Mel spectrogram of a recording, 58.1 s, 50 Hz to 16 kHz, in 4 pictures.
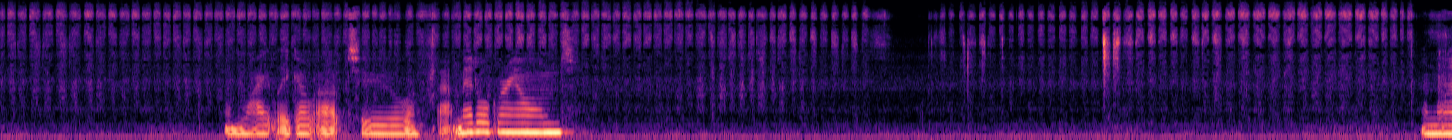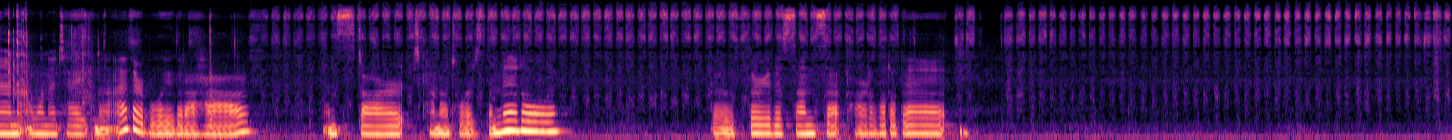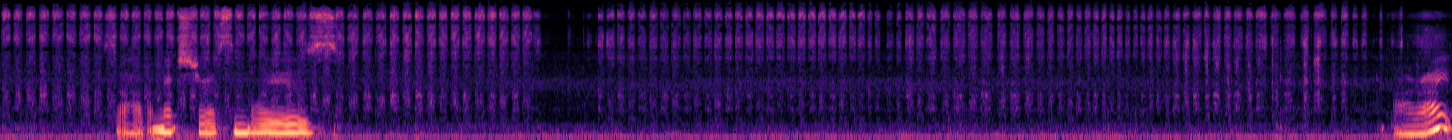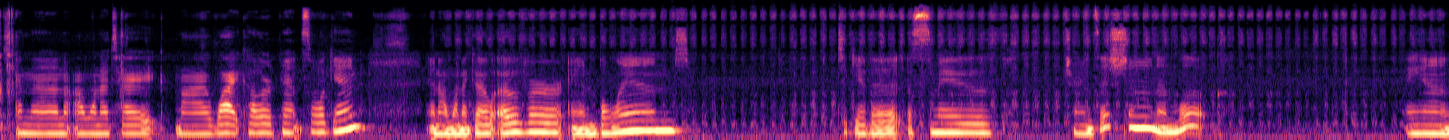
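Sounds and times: pencil shading on paper: 0.0s - 8.8s, 9.4s - 14.2s, 16.3s - 34.4s, 35.0s - 42.7s, 47.9s - 58.0s.

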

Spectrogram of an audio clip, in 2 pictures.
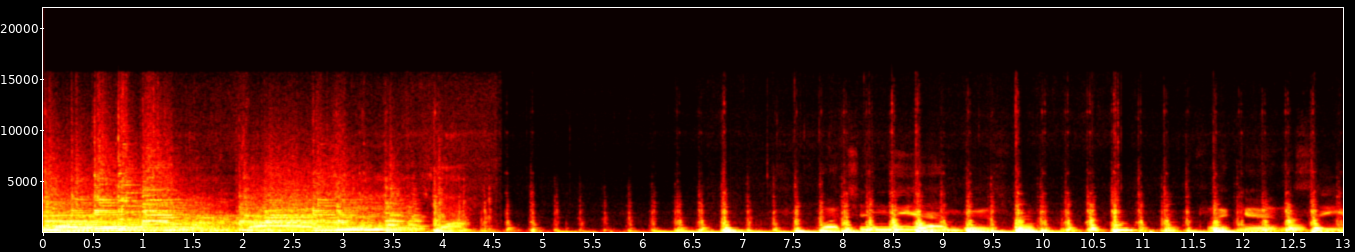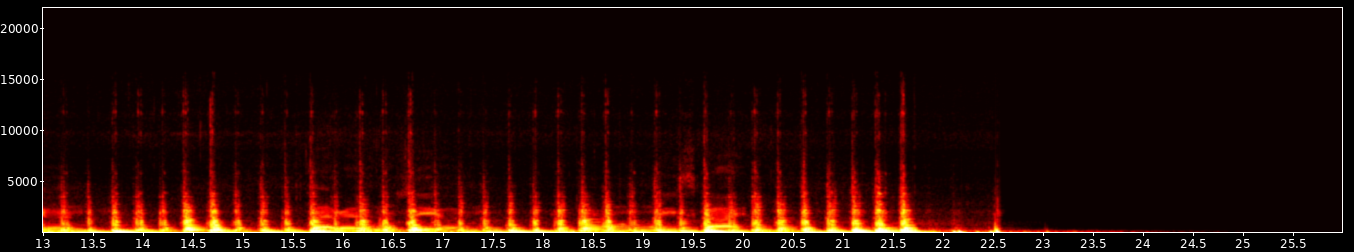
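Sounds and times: picked guitar notes: 0.0s - 22.1s.

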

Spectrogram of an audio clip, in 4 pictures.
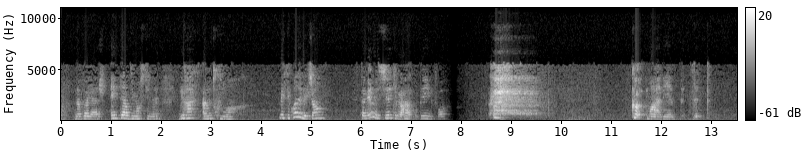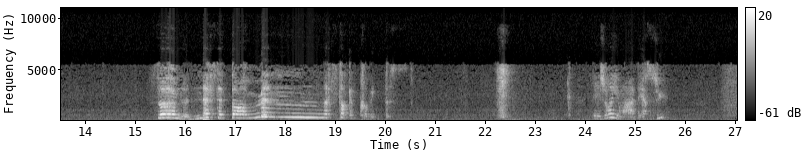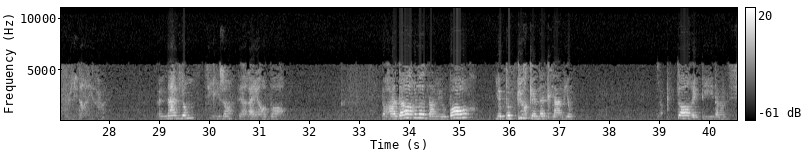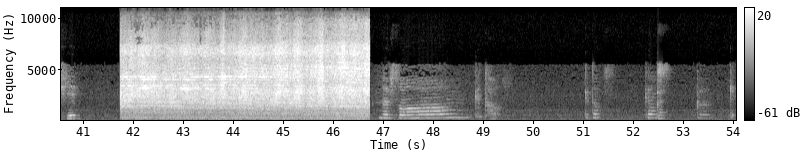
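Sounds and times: girl speaking: 0.3s - 3.6s, 4.4s - 5.4s, 6.0s - 7.7s, 11.4s - 13.0s, 15.4s - 20.3s, 24.2s - 25.7s, 29.0s - 31.6s, 33.5s - 37.4s, 39.0s - 41.0s, 46.9s - 49.4s, 51.0s - 51.4s, 52.2s - 54.0s
airplane engine noise: 41.8s - 46.8s.

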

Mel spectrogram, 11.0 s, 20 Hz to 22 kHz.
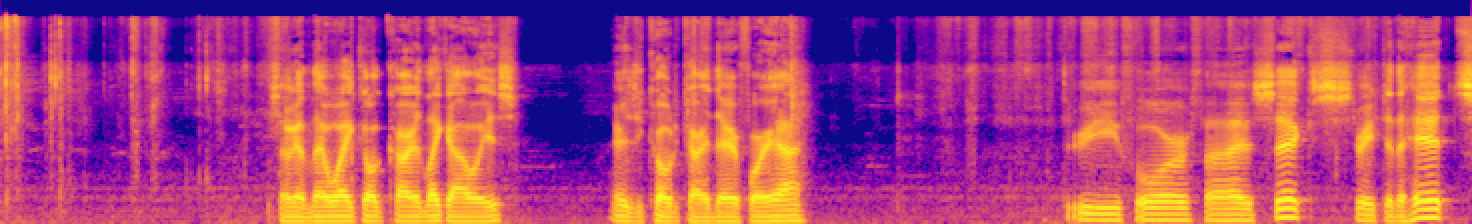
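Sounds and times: cards shuffling and scraping: 0.0s - 2.2s, 6.7s - 10.6s.

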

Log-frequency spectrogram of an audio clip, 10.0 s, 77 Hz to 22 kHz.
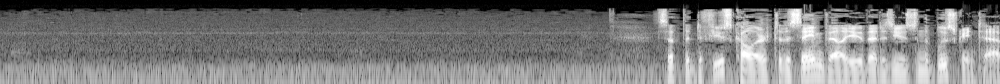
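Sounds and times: low hum with light hiss: 0.0s - 10.0s.

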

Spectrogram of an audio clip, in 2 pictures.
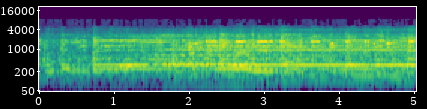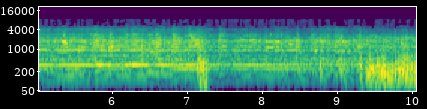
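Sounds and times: rock band sustained drone: 0.0s - 10.0s.

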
